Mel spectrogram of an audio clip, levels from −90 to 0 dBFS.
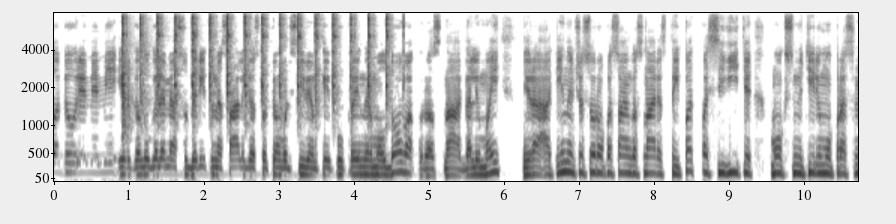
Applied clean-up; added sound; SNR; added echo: classical method spectral subtraction.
